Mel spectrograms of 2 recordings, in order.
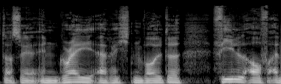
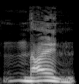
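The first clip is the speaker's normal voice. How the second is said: slightly calmer; 8 semitones higher, 4 dB louder than usual. A narrator's reading. Husband after wife breaks into tears, slightly calmer. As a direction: still raised, easing from the shout. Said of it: "sagte er etwas ruhiger".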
